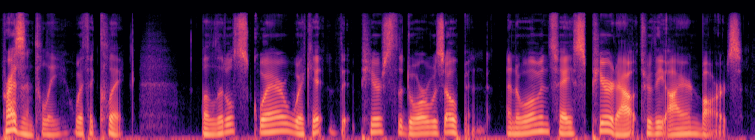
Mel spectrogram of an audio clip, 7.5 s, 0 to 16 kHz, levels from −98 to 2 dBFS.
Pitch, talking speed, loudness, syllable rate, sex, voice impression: 125 Hz, 190 wpm, -22 LUFS, 5.3 syllables/s, male, masculine, adult-like, tensed, powerful, bright, clear, cool, intellectual, friendly, reassuring, slightly lively, kind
